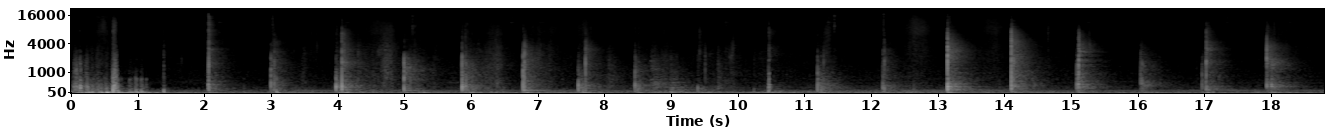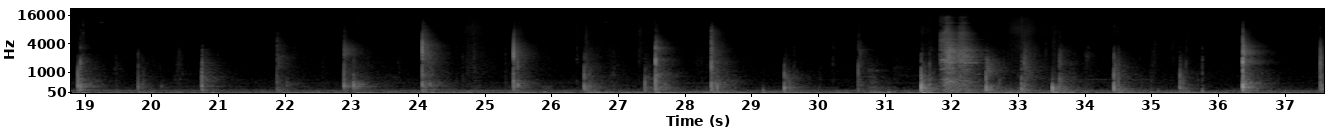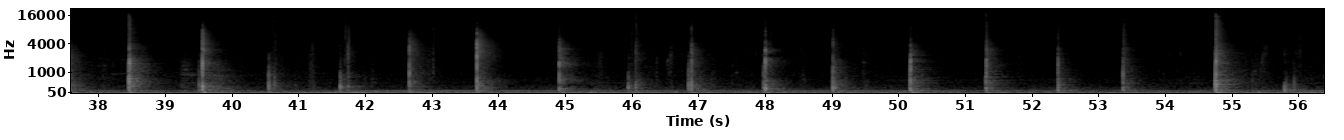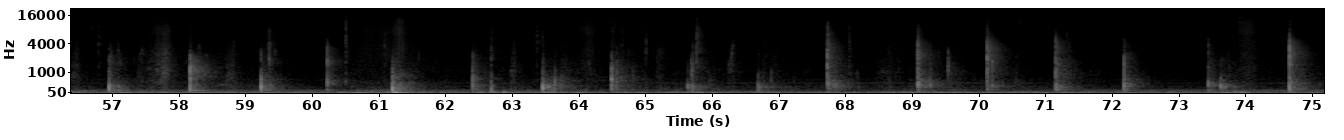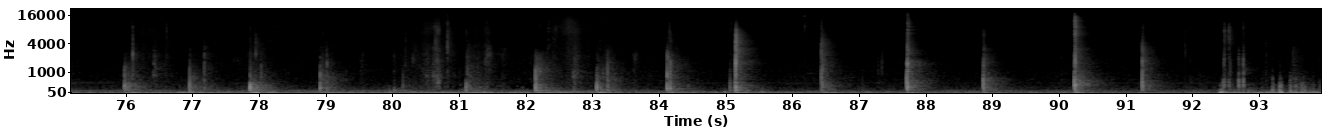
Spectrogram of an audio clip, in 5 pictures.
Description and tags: FX Footsteps Echo01
Walking slowly around an echoing hallway.
echo, walking, echoes, fx, walk, footsteps, step, foley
